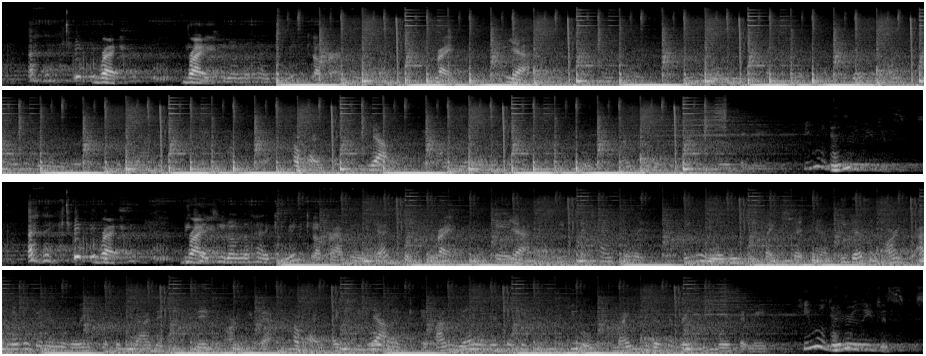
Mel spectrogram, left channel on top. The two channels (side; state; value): right; quieter; 4.2 dB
